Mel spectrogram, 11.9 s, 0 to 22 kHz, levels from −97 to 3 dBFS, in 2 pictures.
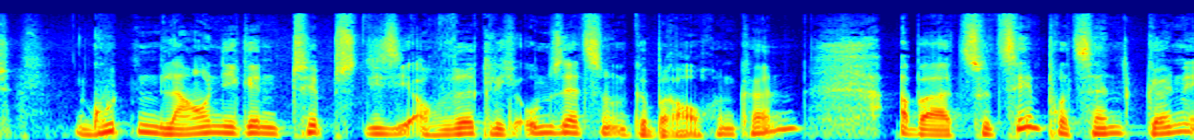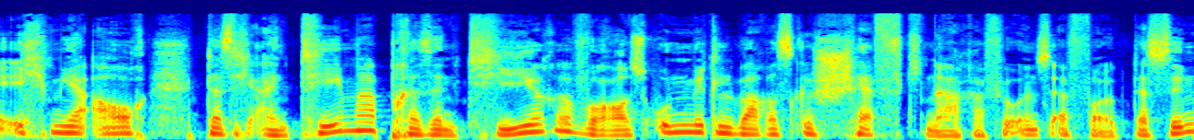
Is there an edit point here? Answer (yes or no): no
